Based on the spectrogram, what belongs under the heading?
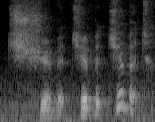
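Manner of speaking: first Chibbit hushed and breathy, then croaked; soft mock frog croak. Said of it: "what's Chauncey's frog gonna do?".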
